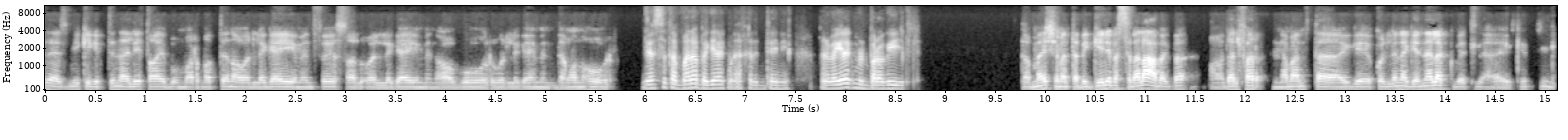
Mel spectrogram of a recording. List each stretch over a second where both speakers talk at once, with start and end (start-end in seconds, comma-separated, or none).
none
